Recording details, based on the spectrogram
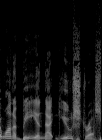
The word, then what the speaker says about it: eustress: and it's spelled E-U-S-T-R-E-S-S, eustress.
